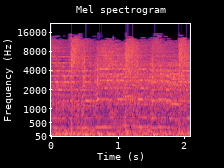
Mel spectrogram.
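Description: Background music: loud heavy rock with a steady beat.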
